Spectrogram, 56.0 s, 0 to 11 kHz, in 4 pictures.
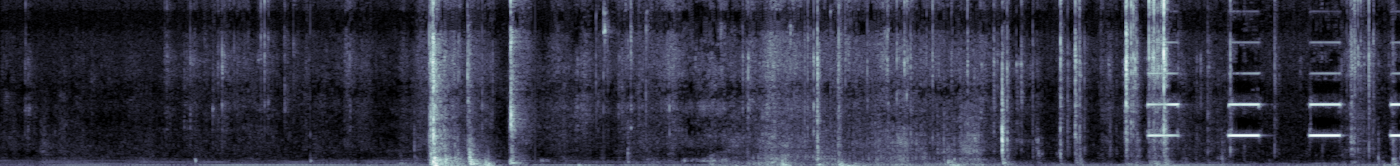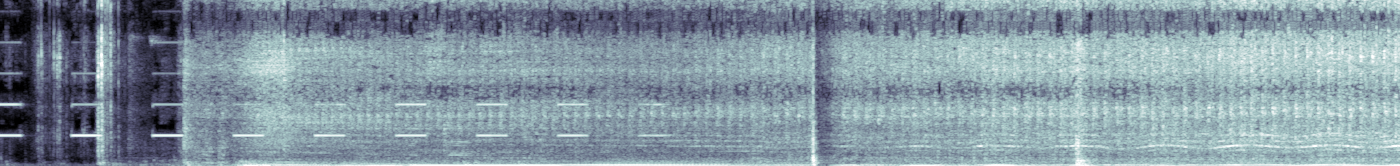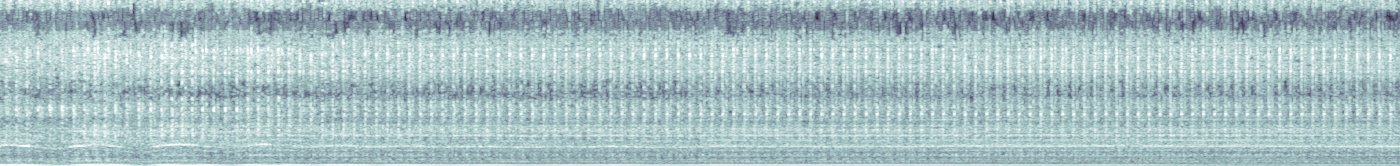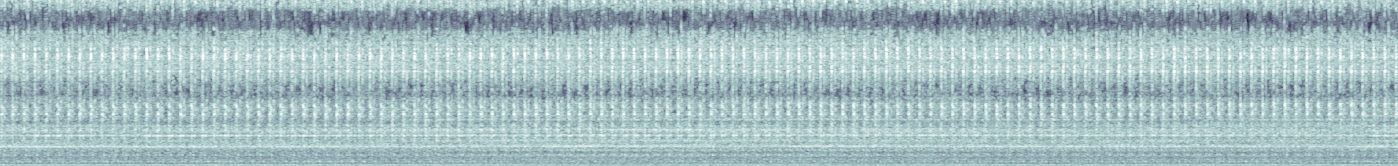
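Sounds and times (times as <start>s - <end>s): car engine idling with ticking: 15.8s - 55.9s
whine: 15.9s - 30.3s.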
